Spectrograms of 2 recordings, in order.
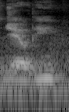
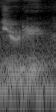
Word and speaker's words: Jody: My name's Jody, but people pronounce it Jody, Judy, whatever is easiest for them to say.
